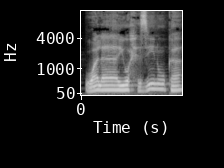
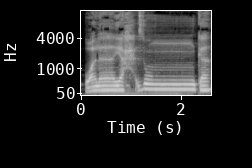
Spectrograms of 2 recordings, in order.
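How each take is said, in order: First: The z is followed by an 'i' vowel. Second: The z is followed by a 'u' vowel. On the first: The speaker calls it wrong. "والخطأ الشائع" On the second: The speaker calls it right. "فالصواب أن تقول"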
